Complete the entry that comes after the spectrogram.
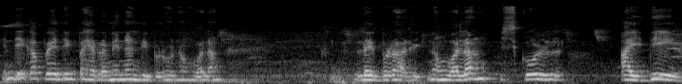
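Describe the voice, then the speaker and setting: A woman speaks at a fairly slow pace in a fairly high pitch, with noticeable background noise and audible room echo. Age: 70s. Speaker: retired teacher vlogger. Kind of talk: casual vlog talk. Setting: at home.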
